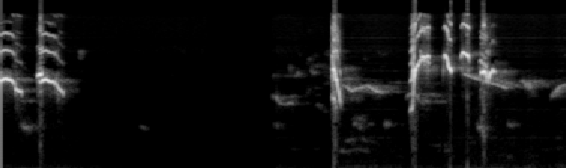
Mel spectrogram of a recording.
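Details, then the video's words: Fighting song of a kept white-rumped shama meant to rouse a rival's response; two short whistled phrases, a long pause, then a burst of harsh chattering notes and whistles. "KACER GACOR NGEPLONG TARUNG !! PANCINGAN DASAR PALING AMPUH BUAT MENAIKAN EMOSI KACER AUTO RESPON"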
